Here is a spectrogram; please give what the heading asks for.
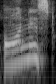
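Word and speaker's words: honest: दिया ऑनेस्ट मैन तो ऑनेस्ट को इसको ऑनेस्ट थोड़ी बोलोगे ऑनेस्ट नहीं बोलोगे इसका एच साइलेंट है ओ से प्रोनंसिएशन शुरू होगा एन ऑनेस्ट उसी तरह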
